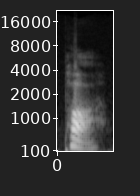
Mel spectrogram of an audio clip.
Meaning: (noun) 1. The soft foot of a mammal or other animal, generally a quadruped, that has claws or nails; comparable to a human hand or foot 2. A hand
- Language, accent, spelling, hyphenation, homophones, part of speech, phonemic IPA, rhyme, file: English, US, paw, paw, pore, noun / verb, /pɔ/, -ɔː, En-us-paw.ogg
